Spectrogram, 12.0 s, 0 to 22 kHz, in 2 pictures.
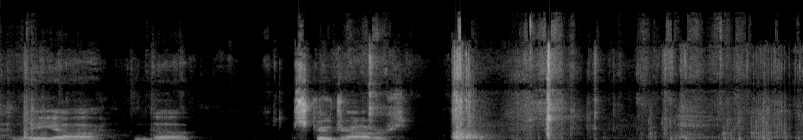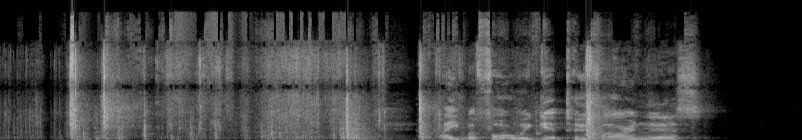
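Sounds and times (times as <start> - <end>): packaging rustling and crinkling: 4.2 - 9.4.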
